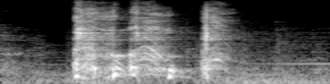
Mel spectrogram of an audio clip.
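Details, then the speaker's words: Two quick, light coughs with throat clearing, against faint background music, from a woman who says she is unwell and has taken medicine: cough. "But every few every few minutes I have been muting myself just to cough [laughter] so you guys don't hear that."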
